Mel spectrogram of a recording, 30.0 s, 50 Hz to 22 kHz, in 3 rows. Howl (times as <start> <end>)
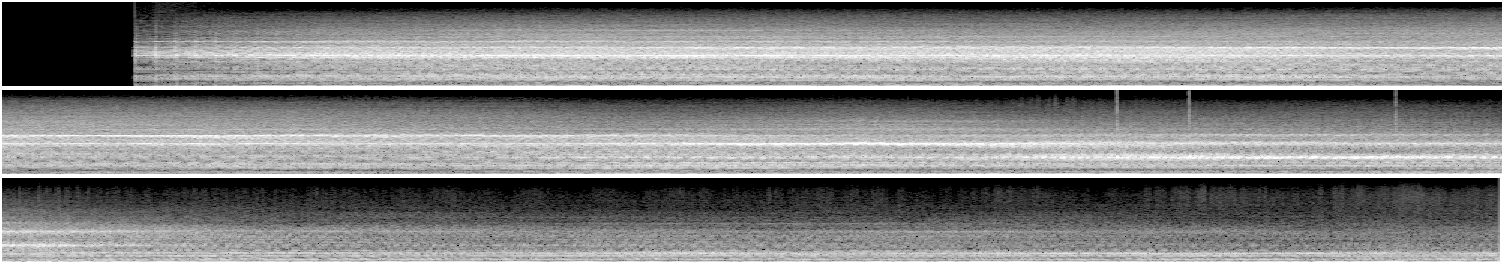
13.2 22.6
